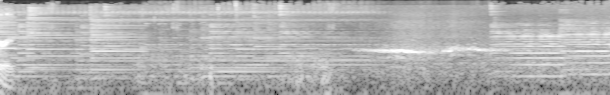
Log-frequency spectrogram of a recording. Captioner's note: wind; thunder; wind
